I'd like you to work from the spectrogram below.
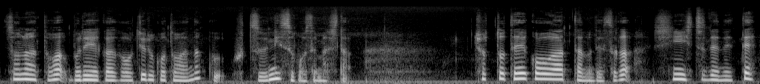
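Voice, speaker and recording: A woman's voice: medium pitch, a little fast, warm tone. A woman co-hosting a radio show, reading a listener's letter aloud.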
